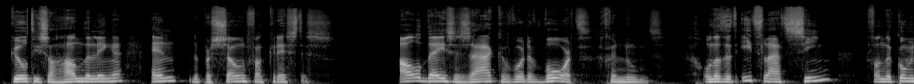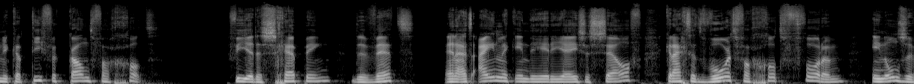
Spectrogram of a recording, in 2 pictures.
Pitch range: 120-150 Hz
